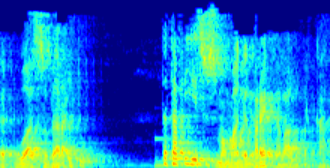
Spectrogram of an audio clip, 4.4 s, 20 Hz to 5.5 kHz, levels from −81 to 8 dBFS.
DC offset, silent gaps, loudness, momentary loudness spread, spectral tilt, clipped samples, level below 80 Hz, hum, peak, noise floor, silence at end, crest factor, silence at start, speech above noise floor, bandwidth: under 0.1%; none; -20 LUFS; 12 LU; -7 dB/octave; under 0.1%; -40 dBFS; none; -2 dBFS; -50 dBFS; 0 s; 20 dB; 0 s; 30 dB; 5.4 kHz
